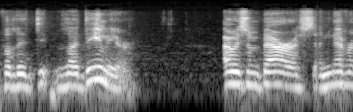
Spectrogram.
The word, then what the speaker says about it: Vladimir: to some school assignment he corrected my pronunciation not vladimir but vladimir i was embarrassed and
